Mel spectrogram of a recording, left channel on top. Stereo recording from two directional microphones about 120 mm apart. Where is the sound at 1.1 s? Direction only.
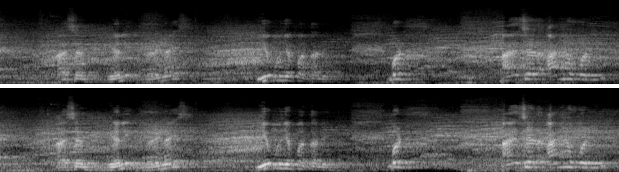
25° right (ahead or behind).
